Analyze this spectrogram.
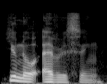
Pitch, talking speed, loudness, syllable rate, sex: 120 Hz, 170 wpm, -17 LUFS, 6.5 syllables/s, male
